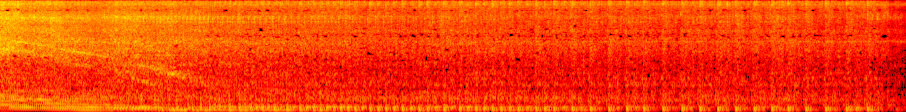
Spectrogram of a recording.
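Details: Yamaha Mio Sporty scooter after full CVT upgrade with straight JBT parts: engine blipped high, revs fall smoothly to steady even idle, no slipping or rattle; running fine.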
